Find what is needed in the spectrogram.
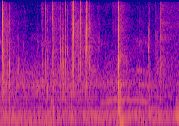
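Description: Crinkling of a sealed plastic packet handled in the hands: a string of irregular sharp crackles.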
